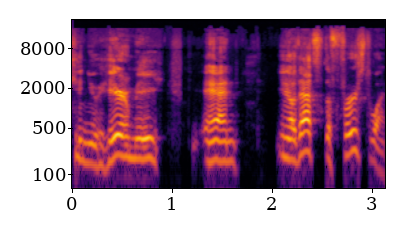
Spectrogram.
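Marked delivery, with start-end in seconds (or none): 0.0-0.9 acted-out yell, slower. Unsure whether the mic works on a video call, retelling a yell. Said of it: "I'm yelling".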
